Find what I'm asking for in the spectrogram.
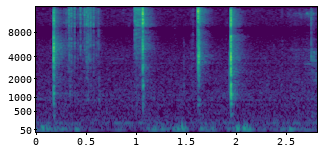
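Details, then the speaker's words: Yashica Electro 35 GSN after repair of a sticking film advance lever: crisp single shutter clicks and smooth winding ratchet, four firings in three seconds; this sound on each advance shows the shutter button was pressed fully; normal advance and shutter operation. "แล้วขึ้นฟิล์มครั้งต่อไปทุกครั้งจะต้องมีเสียงแบบนี้อ่ะถ้าไม่มีเสียงแสดงว่าเรากดไม่จมนะครับ"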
